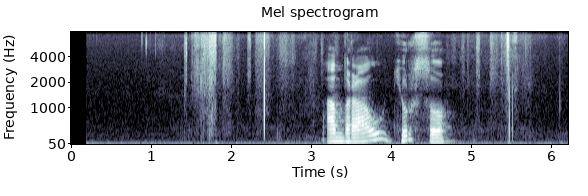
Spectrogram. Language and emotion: Russian, neutral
